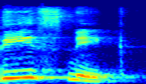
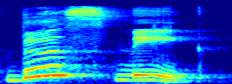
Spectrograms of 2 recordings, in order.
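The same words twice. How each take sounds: First: 'The' is said with a long 'thee' vowel. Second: 'The' is said with a short 'thuh' vowel. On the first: The speaker calls it wrong. "It is not the snake... It's wrong pronunciation" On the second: The speaker calls it right. "in front of a consonant sound, we are supposed to pronounce the word the as the"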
